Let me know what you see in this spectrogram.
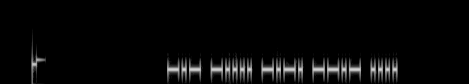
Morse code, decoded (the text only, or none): K6CQH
